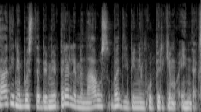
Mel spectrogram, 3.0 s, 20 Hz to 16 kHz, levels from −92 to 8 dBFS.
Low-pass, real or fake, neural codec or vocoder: 14.4 kHz; real; none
